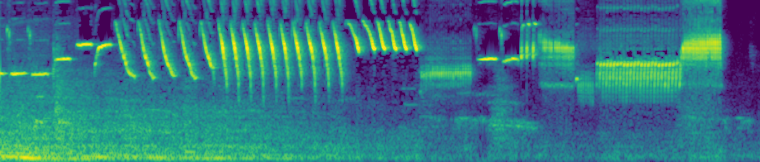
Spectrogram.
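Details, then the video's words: A canary practising training song opens with brief whistles, then rattles off a rapid series of sharply falling notes, about five per second, before switching to low rolling buzzes and a final shrill whistle. "Bird sounds canary chirping! Canary training song"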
